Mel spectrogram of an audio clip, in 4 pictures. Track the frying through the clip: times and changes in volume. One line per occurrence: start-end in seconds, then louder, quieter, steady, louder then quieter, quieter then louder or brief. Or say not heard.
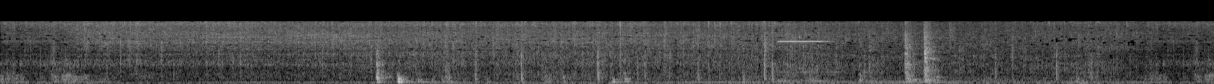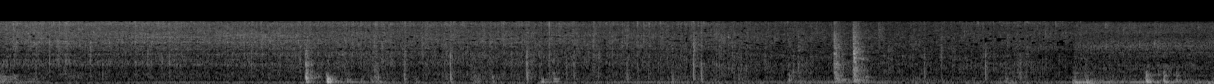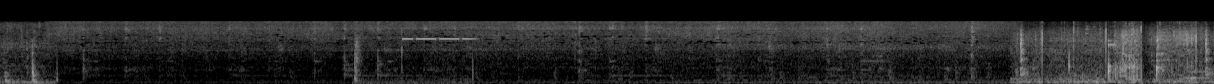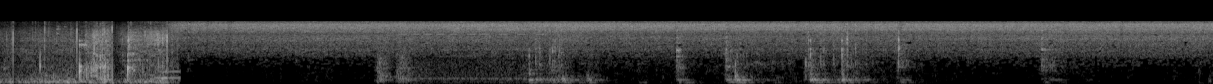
0.0-48.5 quieter then louder.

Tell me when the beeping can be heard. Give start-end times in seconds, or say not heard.
7.8-8.4, 27.8-29.1, 40.4-42.0.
